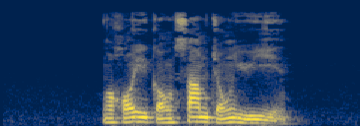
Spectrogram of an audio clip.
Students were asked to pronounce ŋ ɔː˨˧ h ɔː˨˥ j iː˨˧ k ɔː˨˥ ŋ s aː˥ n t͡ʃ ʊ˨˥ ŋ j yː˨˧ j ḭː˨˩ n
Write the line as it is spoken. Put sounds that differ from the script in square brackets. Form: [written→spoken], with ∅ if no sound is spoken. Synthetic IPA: ŋ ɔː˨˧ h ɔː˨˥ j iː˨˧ k ɔː˨˥ ŋ s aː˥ [n→m] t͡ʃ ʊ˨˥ ŋ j yː˨˧ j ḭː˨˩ n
